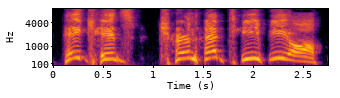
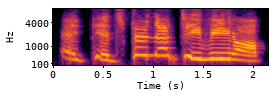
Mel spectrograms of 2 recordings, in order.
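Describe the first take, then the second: First: It is said in the speaker's normal voice. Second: It is said in a put-on character voice. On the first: The speaker calls it wrong. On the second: The speaker calls it right.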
